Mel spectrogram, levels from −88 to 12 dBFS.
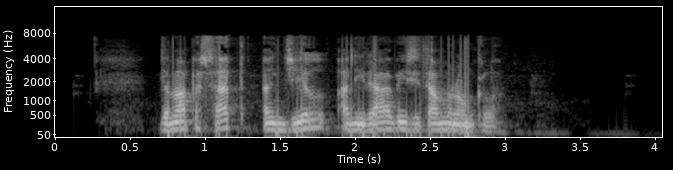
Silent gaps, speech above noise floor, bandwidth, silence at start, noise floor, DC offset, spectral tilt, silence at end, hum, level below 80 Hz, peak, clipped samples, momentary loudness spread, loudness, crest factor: none; 48 dB; 7.8 kHz; 0.7 s; -67 dBFS; under 0.1%; -5.5 dB/octave; 1.05 s; none; -46 dBFS; -2 dBFS; under 0.1%; 6 LU; -20 LUFS; 20 dB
